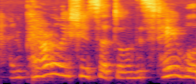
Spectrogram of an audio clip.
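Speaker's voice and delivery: ordinary talk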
